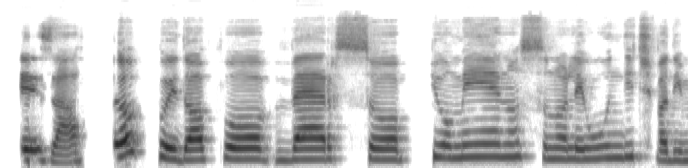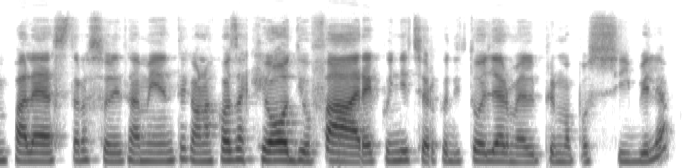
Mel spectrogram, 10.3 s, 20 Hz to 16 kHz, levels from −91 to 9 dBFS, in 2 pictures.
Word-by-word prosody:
Esatto. 215 - +3
Poi 250 -5 +5
dopo, 225 +1 +3
verso 230 +1 +1
più 280 -2 -4
o 260 - -1
meno 275 +1 -2
sono 245 -5 -5
le 230 -1 0
11, 260 +4 -5
vado 200 0 -2
in 200 0 -7
palestra, 190 +2 -1
solitamente, 190 +1 -6
che 220 - -9
è 190 - -2
una 190 +1 -5
cosa 210 +3 0
che 225 -1 -5
odio 200 -1 +5
fare, 180 -1 +3
quindi 195 +2 -7
cerco 195 - -8
di 185 - -12
togliermela 185 -4 -3
il 175 - -13
prima 175 -1 -10
possibile. 180 +1 -9
210 Hz, 165 wpm, -21 LUFS, 185-235 Hz, -, Poi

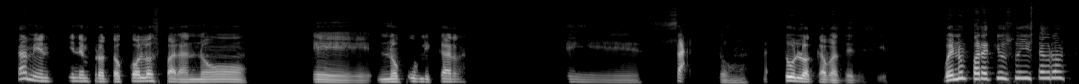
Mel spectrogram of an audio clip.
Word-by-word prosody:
también 185 - 0
tienen 150 -2 -3
protocolos 150 +3 +1
para 110 -1 -1
no, 115 -1 -2 0.6
eh, 100 -5 -4
no 120 +1 0
publicar. 130 -2 -4 1.0
Exacto, 100 -4 -9 0.3
tú 175 - +9
lo 145 - +7
acabas 105 -6 -2
de 100 - -10
decir. 75 -3 -30 0.5
Bueno, 255 +7 +5
¿para 260 0 +5
qué 290 - -2
uso 280 +2 0
Instagram? 290 +1 0
120 Hz, 105 wpm, -23 LUFS, 105-165 Hz, 1.0 s, tú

